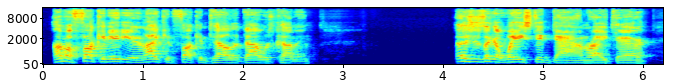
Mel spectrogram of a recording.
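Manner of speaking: ordinary talk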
